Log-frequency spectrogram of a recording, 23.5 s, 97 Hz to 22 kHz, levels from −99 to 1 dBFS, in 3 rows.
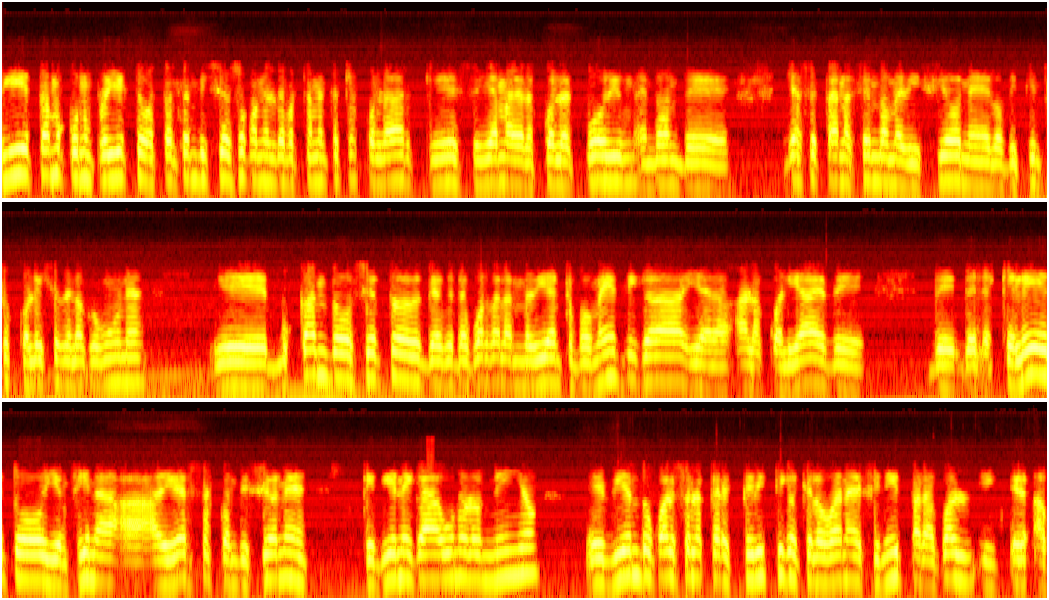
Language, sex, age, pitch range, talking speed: Spanish, male, 40-59, 140-175 Hz, 205 wpm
